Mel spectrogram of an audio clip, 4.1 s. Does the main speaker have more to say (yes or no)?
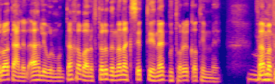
yes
